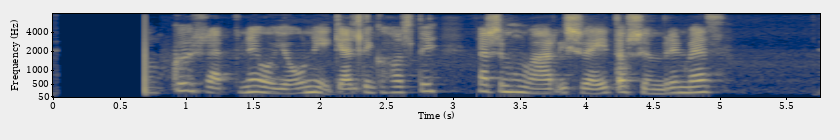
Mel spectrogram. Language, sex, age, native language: Icelandic, female, 40-49, Icelandic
